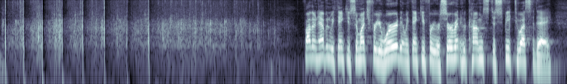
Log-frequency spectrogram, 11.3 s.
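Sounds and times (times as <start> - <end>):
church congregation clapping to welcome a visiting preacher on a Sunday morning: 0.0 - 6.0
speech: 6.1 - 11.2.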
